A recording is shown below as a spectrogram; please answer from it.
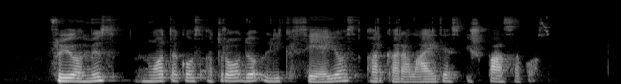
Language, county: Lithuanian, Utena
